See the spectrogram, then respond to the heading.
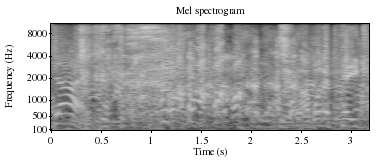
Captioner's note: laughs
